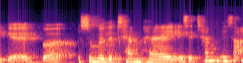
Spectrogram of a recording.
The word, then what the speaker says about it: tempeh: But some of the tempeh, is that how you say it? Yeah, tempeh.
